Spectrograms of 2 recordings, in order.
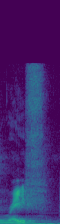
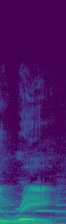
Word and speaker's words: Ralph: It's spelled like Ralph. Yeah. Maybe they do say Rafe.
